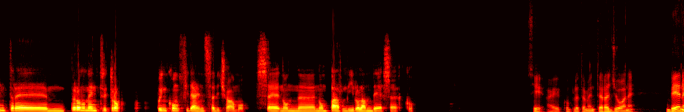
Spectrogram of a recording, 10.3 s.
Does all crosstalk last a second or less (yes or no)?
yes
